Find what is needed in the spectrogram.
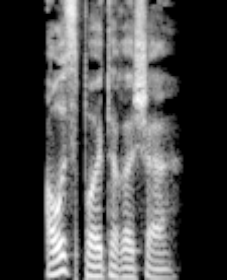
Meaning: inflection of ausbeuterisch: 1. strong/mixed nominative masculine singular 2. strong genitive/dative feminine singular 3. strong genitive plural
- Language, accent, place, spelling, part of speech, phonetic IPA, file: German, Germany, Berlin, ausbeuterischer, adjective, [ˈaʊ̯sˌbɔɪ̯təʁɪʃɐ], De-ausbeuterischer.ogg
